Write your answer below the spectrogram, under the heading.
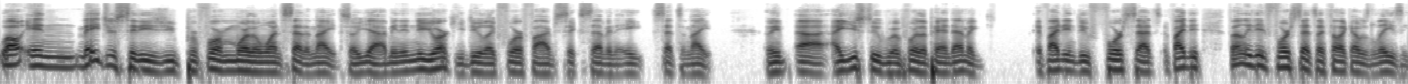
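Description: A man with an American accent and a plain, everyday voice talks at a fairly quick pace and fairly low pitch with lively intonation, in a dry, close sound with no echo and a quiet background. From Pittsburgh, US. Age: 50s. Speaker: stand-up comedian. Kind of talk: casual chat.

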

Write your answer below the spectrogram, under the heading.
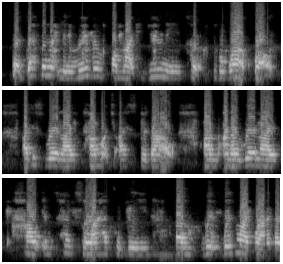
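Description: In a South London accent, a woman talks at a moderate pace and medium pitch with fairly even intonation. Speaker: author and diversity program manager. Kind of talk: interview.

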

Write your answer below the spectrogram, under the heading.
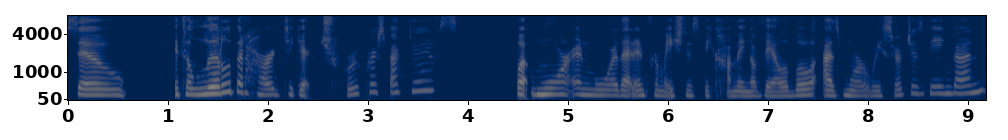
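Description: In an ordinary speaking voice with a Canadian accent, a woman talks at a medium pitch with lively intonation and big swings in loudness, on a very clean recording with a silent background and a dry, close sound with no echo. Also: moderate pace. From Canada, Toronto. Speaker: podcast host, nutritionist. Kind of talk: casual chat.

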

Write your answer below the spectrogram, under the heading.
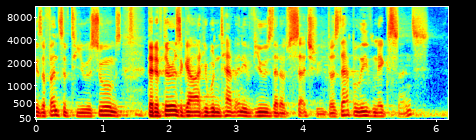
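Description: Very fast pace and ordinary pitch variation, with audible room echo. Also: man. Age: 30s. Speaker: pastor. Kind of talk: sermon. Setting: church.

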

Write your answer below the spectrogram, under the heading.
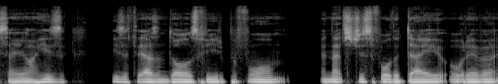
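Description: A man with an Australian accent, fairly quick and in a monotone, flat intonation, on a very clean recording with a silent background and a dry, close sound with no echo. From Australia, Queanbeyan/Canberra area. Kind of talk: casual interview chat.

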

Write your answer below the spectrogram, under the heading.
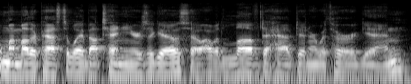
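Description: Noticeable background noise runs under a man speaking with an American accent. His pitch is medium and his pace very fast. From Pittsburgh, Pennsylvania. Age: 30s. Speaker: physical therapist. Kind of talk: casual interview. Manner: halting, many fillers.

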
